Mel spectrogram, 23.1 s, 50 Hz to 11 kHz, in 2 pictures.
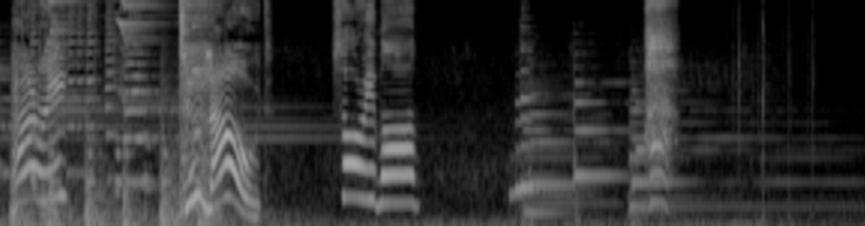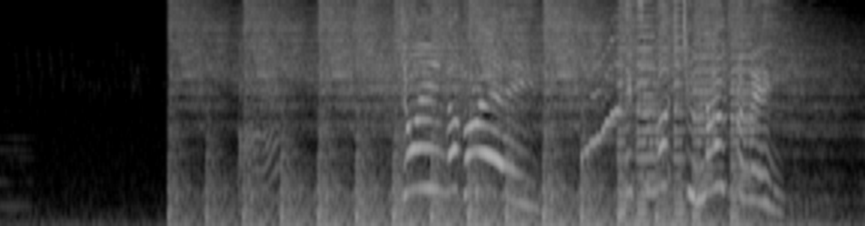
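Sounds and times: music playing: 0:00.0 - 0:04.1, 0:14.0 - 0:22.3
downcast musical cue: 0:13.8 - 0:23.0.

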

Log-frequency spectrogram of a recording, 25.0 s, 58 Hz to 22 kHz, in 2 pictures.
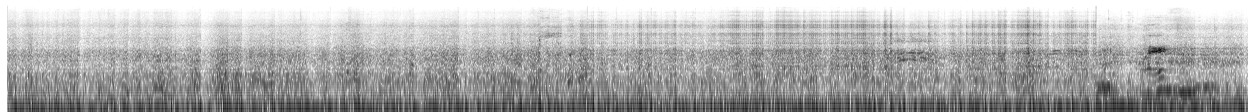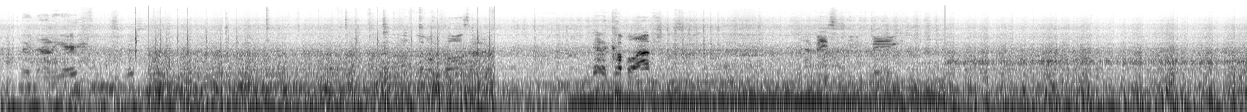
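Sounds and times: vehicle engine hum: 0:00.0 - 0:24.9
tyre and wind noise: 0:00.1 - 0:24.9
faint voices: 0:08.6 - 0:11.8.

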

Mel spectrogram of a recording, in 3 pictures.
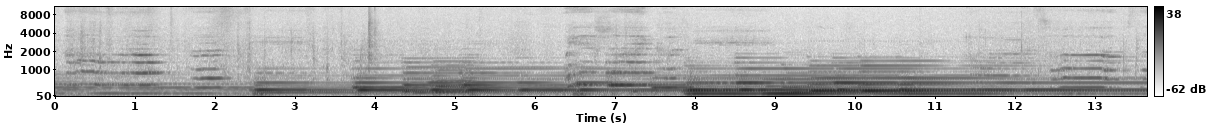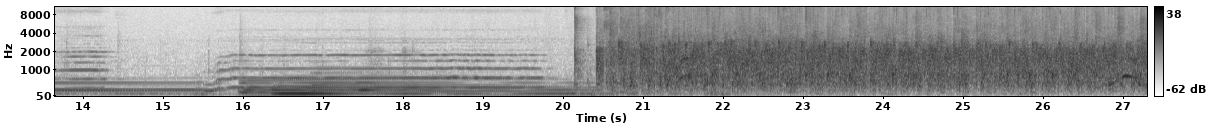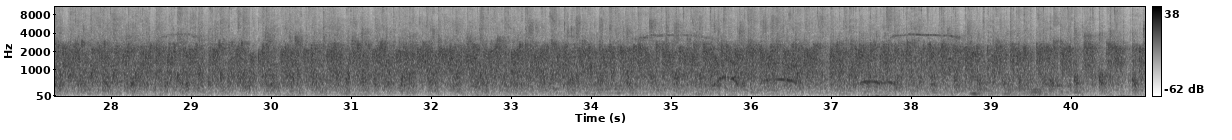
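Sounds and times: piano chord: 0:00.0 - 0:37.3
audience applauding: 0:20.1 - 0:40.9.

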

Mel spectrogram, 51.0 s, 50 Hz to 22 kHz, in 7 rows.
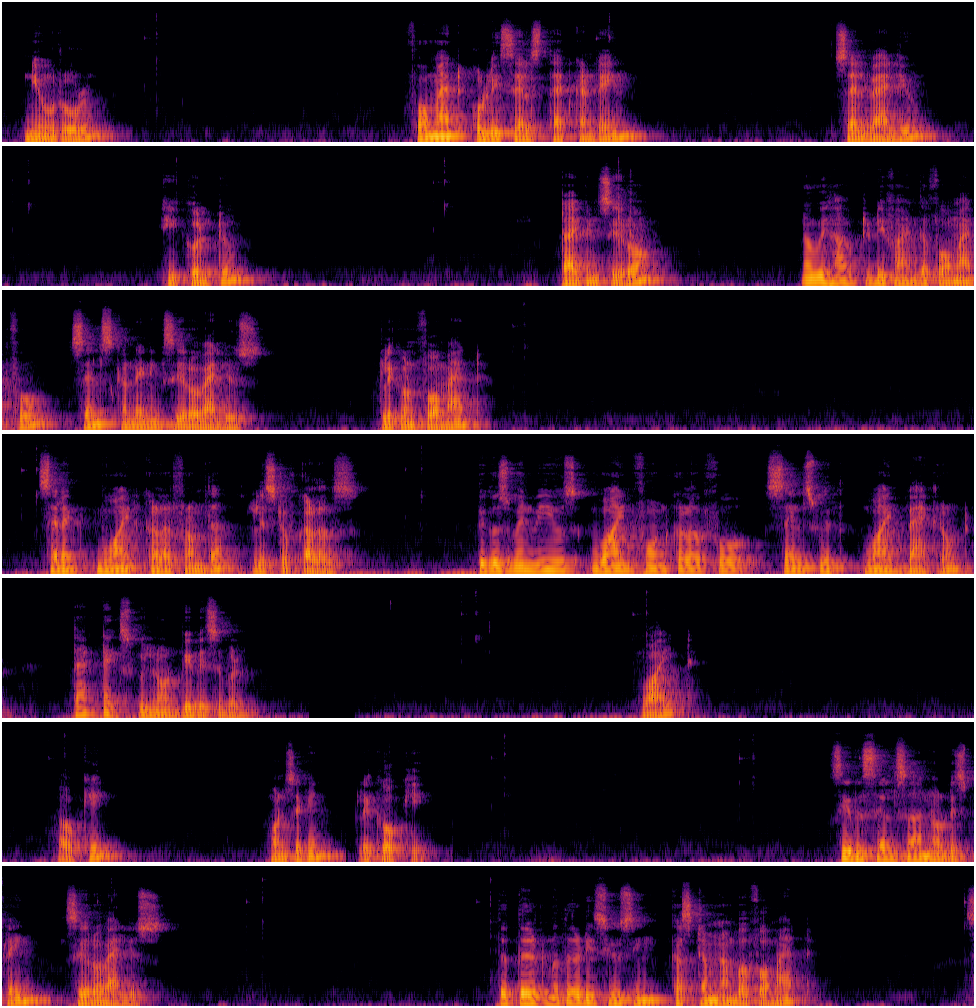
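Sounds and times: computer mouse click: 0:01.0 - 0:01.4, 0:07.3 - 0:07.7, 0:10.5 - 0:12.0, 0:18.4 - 0:18.7, 0:22.0 - 0:22.2, 0:24.8 - 0:25.4, 0:32.0 - 0:33.0, 0:40.1 - 0:41.2, 0:41.9 - 0:42.4, 0:45.5 - 0:46.4, 0:47.2 - 0:47.5.

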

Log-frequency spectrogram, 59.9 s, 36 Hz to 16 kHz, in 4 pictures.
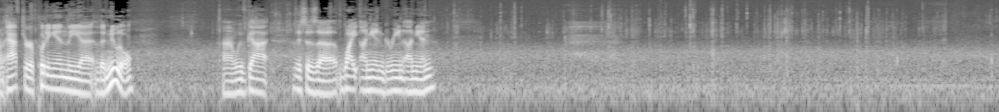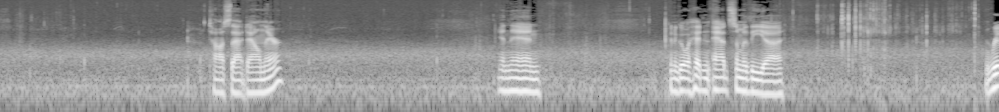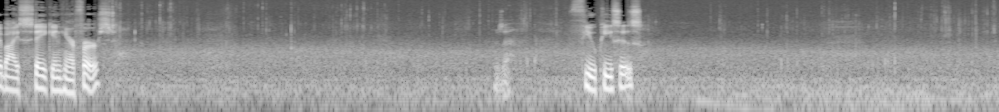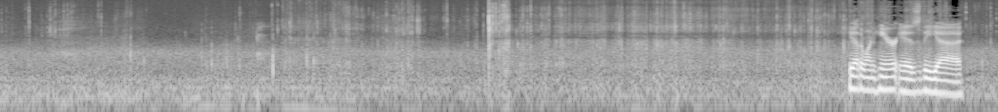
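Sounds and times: plastic bag crinkling: 0:00.0 - 0:16.3, 0:23.1 - 0:59.9
steady low hiss: 0:00.0 - 0:59.9.

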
